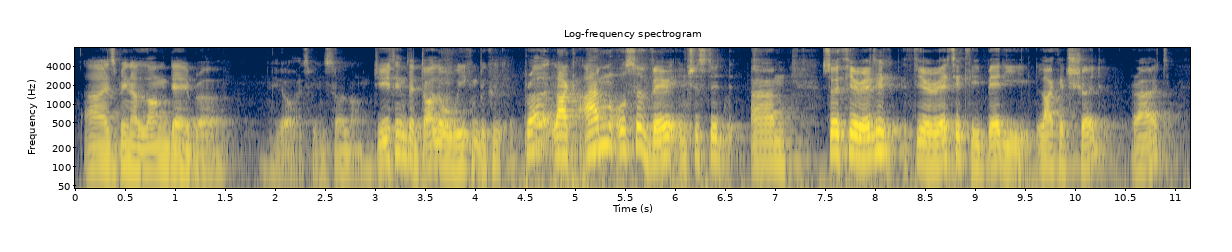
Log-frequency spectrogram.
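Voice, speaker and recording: The voice moves at a moderate pace through very wide pitch swings and big swings in loudness, with audible room echo. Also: man, medium pitch for a man. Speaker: trading streamer. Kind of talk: live stream commentary. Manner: mellow.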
